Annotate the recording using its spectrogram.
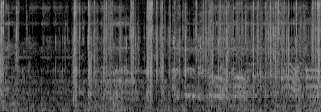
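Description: Bicycle riding over a paved path: irregular clicks, knocks and rattles from the bike and its camera mount over a low rolling hum, with faint wavering tones in the background that grow a little stronger in the second half.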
